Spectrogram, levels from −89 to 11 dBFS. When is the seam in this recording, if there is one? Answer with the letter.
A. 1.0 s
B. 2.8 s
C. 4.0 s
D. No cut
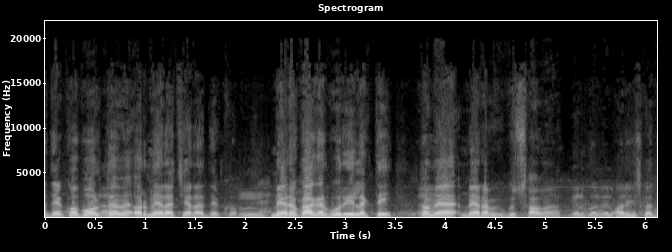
D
